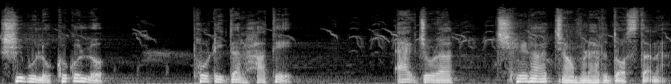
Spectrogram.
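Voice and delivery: ordinary delivery, nothing marked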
